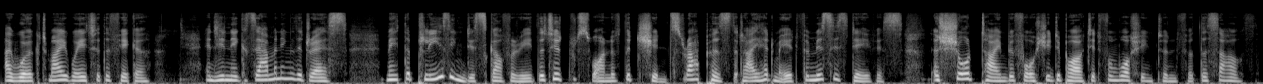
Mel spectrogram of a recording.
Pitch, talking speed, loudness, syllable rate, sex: 180 Hz, 200 wpm, -19 LUFS, 5.4 syllables/s, female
